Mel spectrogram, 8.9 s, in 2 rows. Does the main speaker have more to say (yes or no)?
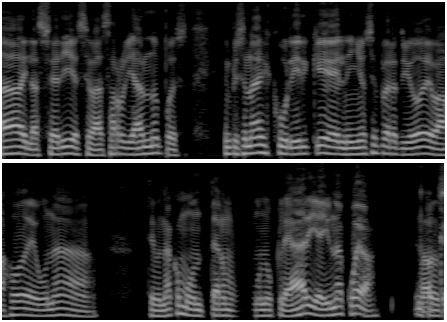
yes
